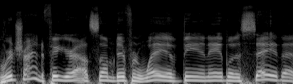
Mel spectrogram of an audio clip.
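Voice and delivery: put-on Southern accent, pitched very high. Imitating what a payment service says: southern accent. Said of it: "I don't know why I'm doing that voice".

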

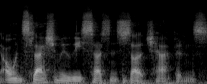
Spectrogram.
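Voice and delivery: normal talking voice

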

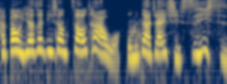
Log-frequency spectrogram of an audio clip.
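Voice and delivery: mock, very high-pitched, loud drunken ranting yell. Retelling a story of an uncle carrying a gas tank to the gate, mock drunken shouting. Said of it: "用着充满酒气的声音大喊".

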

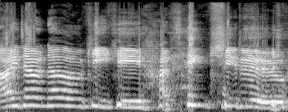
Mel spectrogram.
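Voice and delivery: slow, drawn-out, high-pitched exasperated yell. Retelling how a man yelled at someone to quit her job; retelling an exasperated yell. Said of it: "I didn't mean to yell".

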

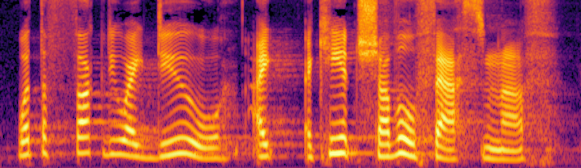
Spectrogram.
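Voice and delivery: put-on, mild, drawn-out, desperate half-shouted yell. Retelling calling down to friends in a storm: retelling a scream. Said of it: "screaming over the roar of the wind".

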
